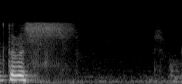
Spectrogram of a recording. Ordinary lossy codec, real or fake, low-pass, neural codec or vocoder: none; fake; 7.2 kHz; codec, 24 kHz, 0.9 kbps, WavTokenizer, medium speech release version 2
